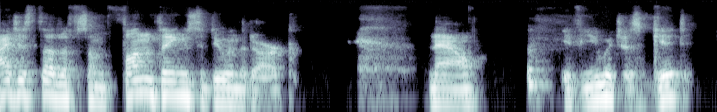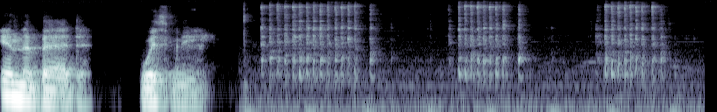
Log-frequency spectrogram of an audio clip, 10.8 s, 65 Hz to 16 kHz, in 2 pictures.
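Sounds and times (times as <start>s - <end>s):
speech: 0.0s - 7.0s
grandfather's wind-up clock mechanism clicking: 7.2s - 10.6s.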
